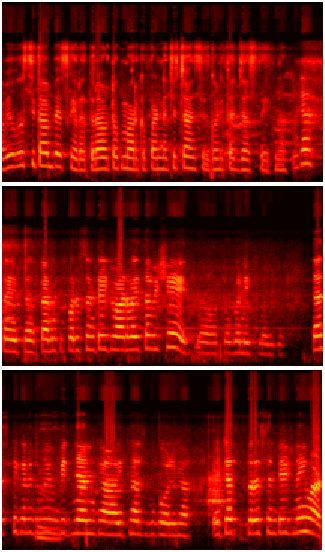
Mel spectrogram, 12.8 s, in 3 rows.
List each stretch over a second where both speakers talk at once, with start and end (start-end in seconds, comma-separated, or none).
none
